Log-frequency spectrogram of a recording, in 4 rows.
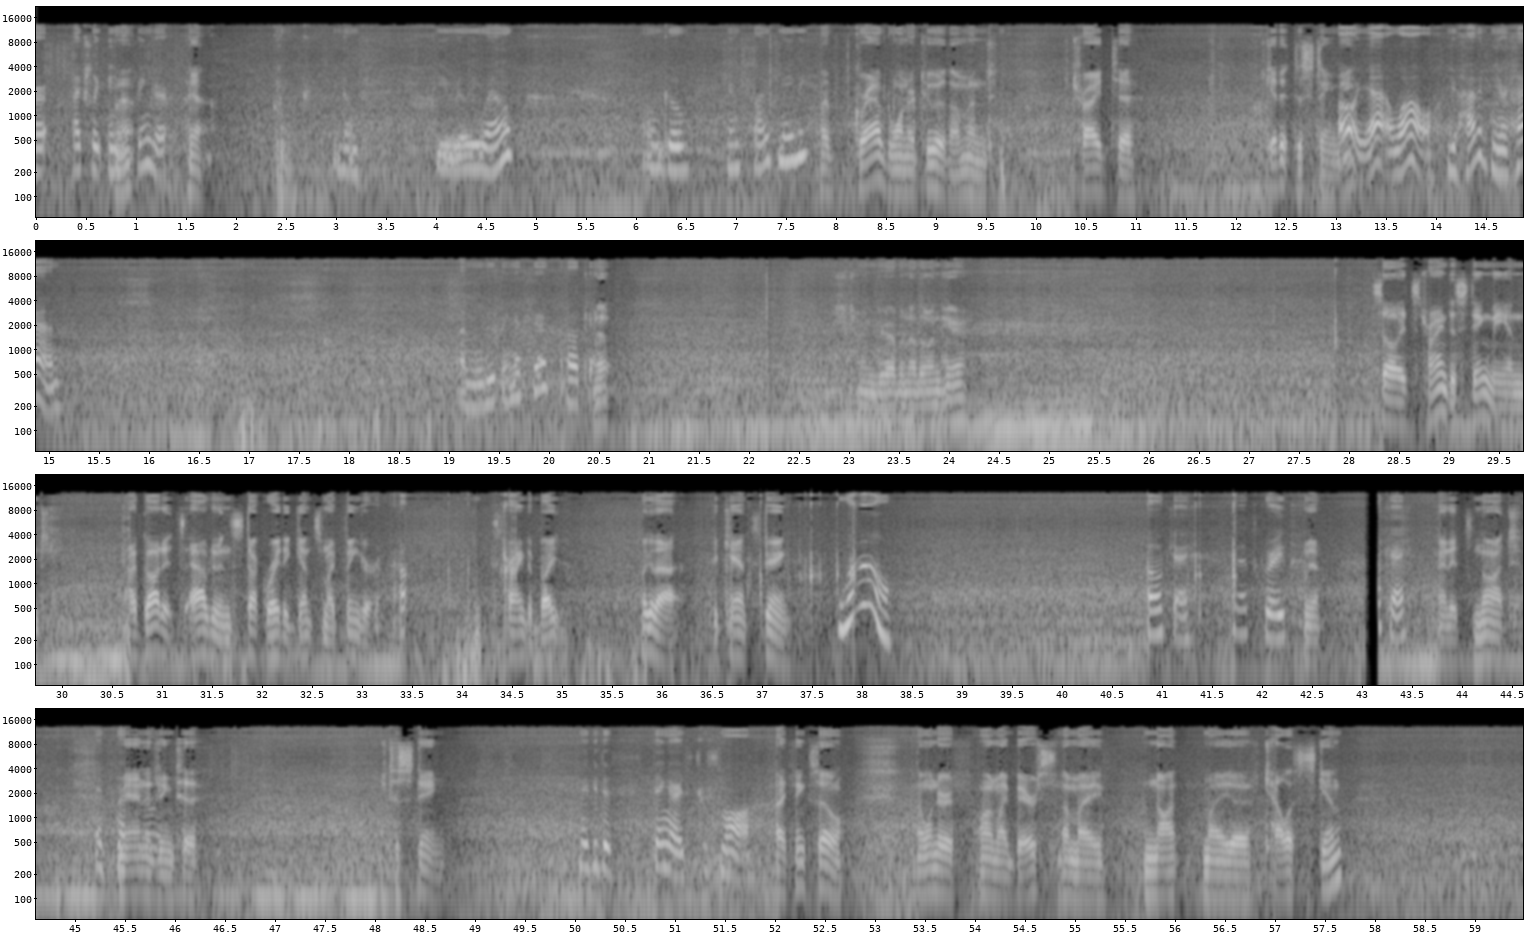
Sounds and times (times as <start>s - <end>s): Speech: 0.0s - 1.8s, 6.1s - 9.6s, 10.4s - 11.0s, 12.3s - 15.0s, 22.8s - 24.2s, 28.3s - 30.0s, 30.6s - 33.1s, 34.3s - 35.0s, 35.8s - 38.3s, 43.2s - 44.6s, 45.2s - 46.3s, 48.1s - 48.7s, 50.1s - 52.7s, 53.4s - 57.7s
Outside, urban or manmade: 0.0s - 59.4s.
